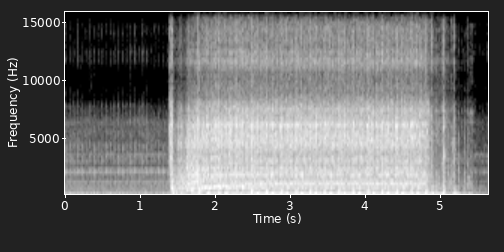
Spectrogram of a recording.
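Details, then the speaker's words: Scrap-metal V-twin rat rod go-kart on its own fuel tank with electric fuel pump: starter churns evenly about 3.5 s, roughly four beats/s, never catches; carburetor float needle stuck off float, no fuel entering: crank no start from fuel starvation. "I actually went in the carburetor and cleaned it a bit, and I found out that the needle was off of the floats. So I wasn't, even though that I was pulling gas here, I wasn't getting gas in because the needle was stuck in and it was off the float."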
